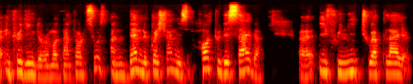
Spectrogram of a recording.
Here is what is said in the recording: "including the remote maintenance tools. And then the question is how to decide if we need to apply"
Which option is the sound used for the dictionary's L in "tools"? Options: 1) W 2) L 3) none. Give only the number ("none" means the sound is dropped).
3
